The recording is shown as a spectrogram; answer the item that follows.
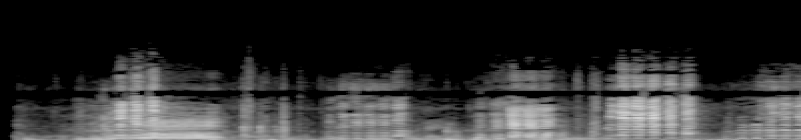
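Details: Boer goat on a farm giving a loud wavering bleat, with Thai speech in between and around the call.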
